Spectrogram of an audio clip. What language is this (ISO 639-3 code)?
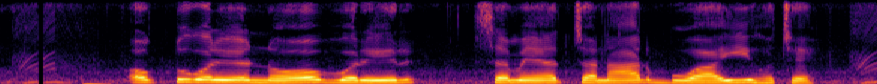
mag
